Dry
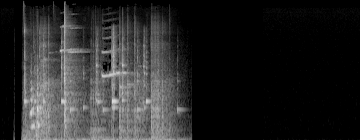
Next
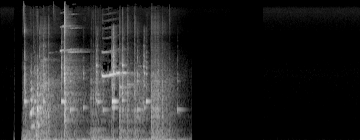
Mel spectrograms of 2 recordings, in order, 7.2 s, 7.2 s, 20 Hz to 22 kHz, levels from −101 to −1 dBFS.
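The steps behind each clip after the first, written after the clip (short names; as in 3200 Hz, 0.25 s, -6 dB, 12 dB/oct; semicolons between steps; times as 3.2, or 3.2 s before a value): fifteen-band EQ 400 Hz -8 dB, 2500 Hz +5 dB, 6300 Hz -10 dB, 16000 Hz +9 dB; gain -1.5 dB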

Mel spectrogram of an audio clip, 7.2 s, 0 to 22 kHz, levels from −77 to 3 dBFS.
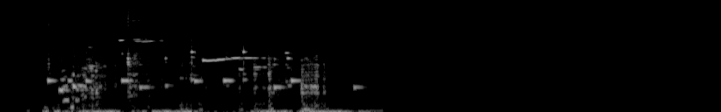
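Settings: spectral contrast raised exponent 2.9; compressor 16:1, threshold -28 dBFS, peak gain reduction 14.5 dB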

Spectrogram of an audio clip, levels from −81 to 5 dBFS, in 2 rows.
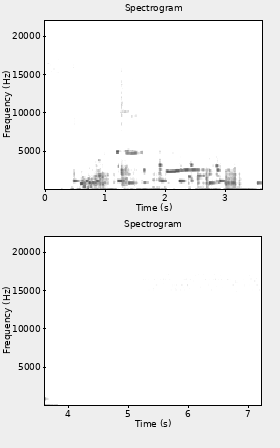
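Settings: nothing audible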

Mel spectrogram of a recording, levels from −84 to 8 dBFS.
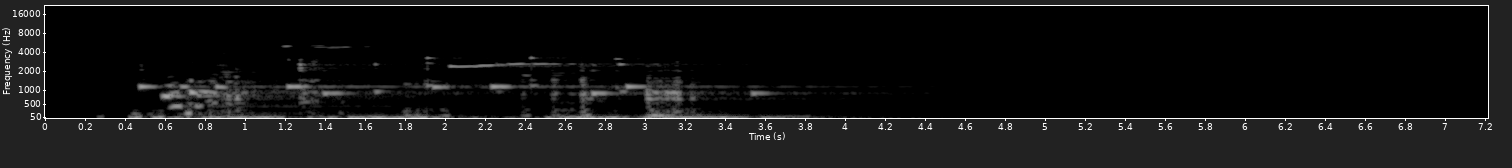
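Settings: running mean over 24 samples; on a send at -23.5 dB: reverb RT60 3.1 s, pre-delay 7 ms; on the sum: gain +2 dB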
